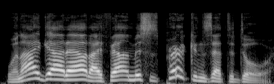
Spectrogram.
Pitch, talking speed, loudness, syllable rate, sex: 185 Hz, 240 wpm, -15 LUFS, 4.6 syllables/s, male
